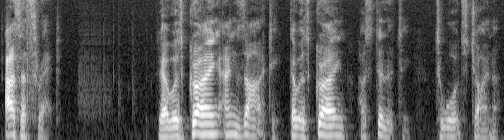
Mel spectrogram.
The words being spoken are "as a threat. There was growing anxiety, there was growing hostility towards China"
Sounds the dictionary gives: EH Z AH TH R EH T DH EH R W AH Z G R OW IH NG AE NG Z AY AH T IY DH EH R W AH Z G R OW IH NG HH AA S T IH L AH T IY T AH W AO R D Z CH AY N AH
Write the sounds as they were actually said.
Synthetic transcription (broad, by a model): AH Z AH TH R EH T DH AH R W AH Z G R OW IH NG AE NG Z AY AH T IY DH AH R W AH Z G R OW IH NG HH AA S T IH L AH T IY T AH W AO R D Z CH AY N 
